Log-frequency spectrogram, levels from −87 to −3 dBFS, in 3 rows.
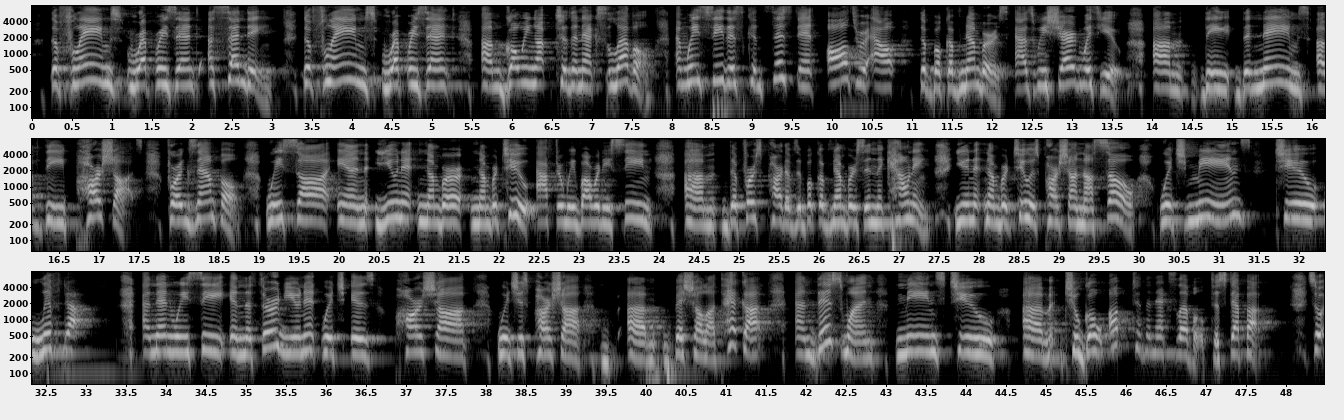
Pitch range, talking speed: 230-275 Hz, 130 wpm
